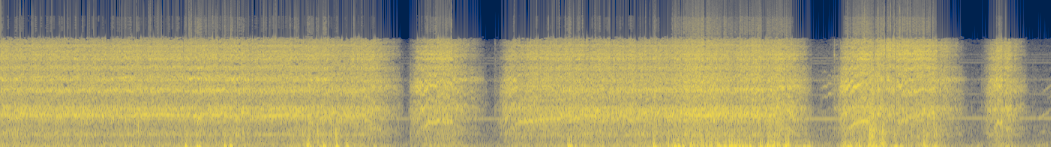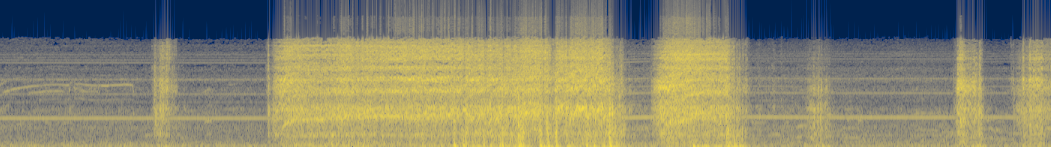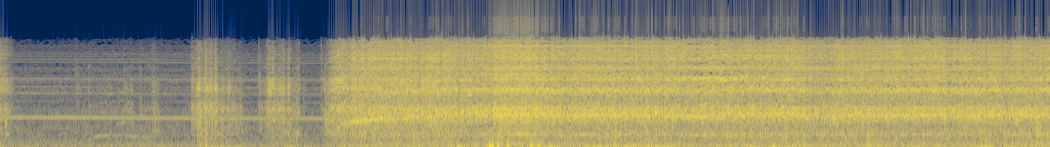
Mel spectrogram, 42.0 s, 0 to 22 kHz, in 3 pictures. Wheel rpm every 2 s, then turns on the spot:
230, 230, 80, 170, 190, 120, 30, 0, 40, 210, 190, 110, 0, 20, 0, 10, 140, 230, 230, 230, 230.
30-32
